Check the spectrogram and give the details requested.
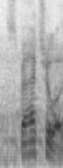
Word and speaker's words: spatula: Use the short a sound like black cat. Spa plus the ch sound like chicken. That's right. The t is pronounced with the chch sound. spat. Spatula. Then use the closed sound uh like cup and up.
